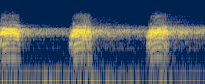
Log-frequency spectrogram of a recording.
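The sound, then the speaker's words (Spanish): A duck quacks three times in a children's tale scene, with loud, raspy, evenly spaced calls. “Pero acertó a pasar por allí el señor pato.”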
